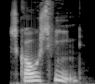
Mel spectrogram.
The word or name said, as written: skovsvin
